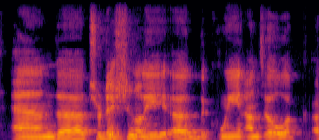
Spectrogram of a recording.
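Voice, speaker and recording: A man speaks with a Dutch accent. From Netherlands. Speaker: management author. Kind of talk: interview conversation. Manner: halting.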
